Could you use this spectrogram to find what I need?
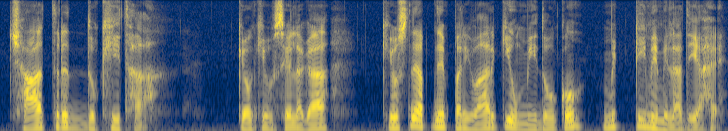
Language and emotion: Hindi, sad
